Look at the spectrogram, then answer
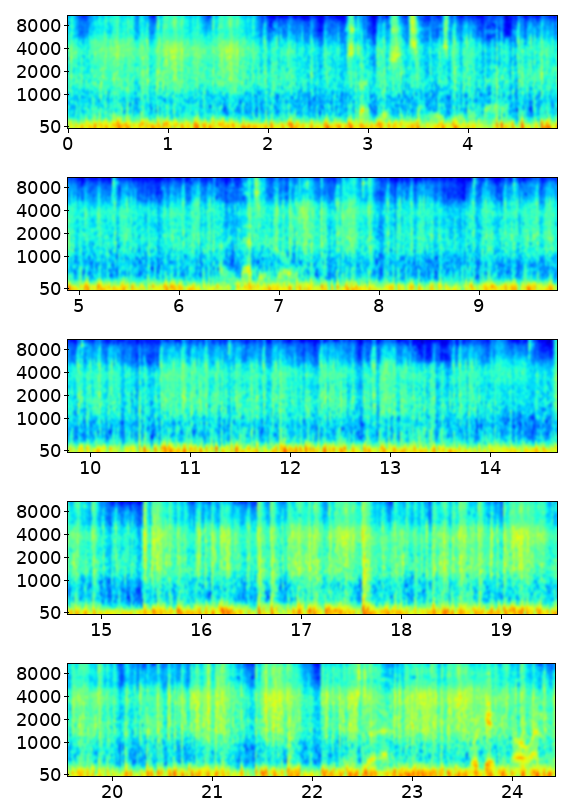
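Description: Dense Civil War musket volleys and artillery fire from the strategy game Grand Tactician: Civil War, a continuous loud crackle of overlapping shots and booms throughout, with a voice talking over it.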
